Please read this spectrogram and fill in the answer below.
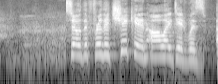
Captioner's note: laughing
